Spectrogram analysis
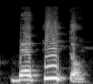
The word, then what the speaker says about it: ব্যতীত: ব্যতীত এটা আমি কি উচ্চারণ করলাম? উচ্চারণ হবে ব্যতীত। এখানে জফলা দিয়ে কিন্তু এখানে একার দিয়ে ব্যতীত ত এর মধ্যে ওকার ব্যতীত। এরপরে সন্ধ্যা।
